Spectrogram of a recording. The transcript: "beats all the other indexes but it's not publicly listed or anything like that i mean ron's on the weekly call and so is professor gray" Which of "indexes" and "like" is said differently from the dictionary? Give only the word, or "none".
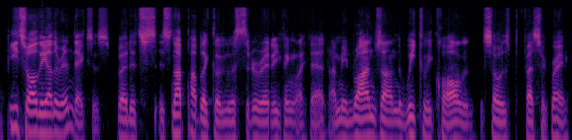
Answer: none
